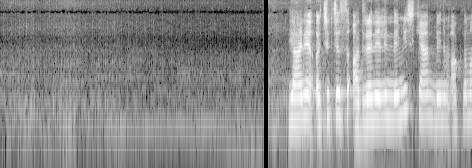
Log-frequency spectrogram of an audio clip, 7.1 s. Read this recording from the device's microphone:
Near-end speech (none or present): present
